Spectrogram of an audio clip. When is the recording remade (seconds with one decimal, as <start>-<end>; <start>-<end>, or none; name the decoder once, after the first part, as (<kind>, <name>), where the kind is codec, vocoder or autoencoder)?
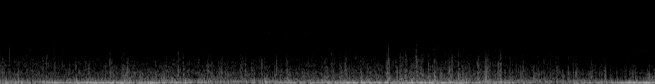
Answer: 0.0-4.0 (codec, DAC)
